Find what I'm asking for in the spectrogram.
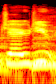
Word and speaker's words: Jody: That's under my name Jodie, which is spelled J-O-D-Y instead of I-E.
